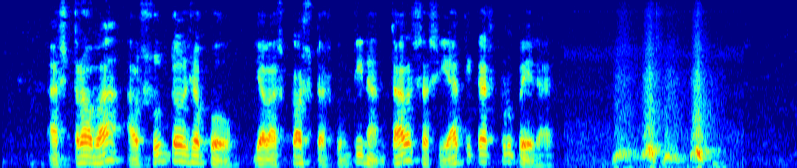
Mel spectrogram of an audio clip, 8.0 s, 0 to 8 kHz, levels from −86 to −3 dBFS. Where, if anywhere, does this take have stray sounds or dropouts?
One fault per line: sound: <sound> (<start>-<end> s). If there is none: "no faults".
sound: whoosh (6.1-7.3 s)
